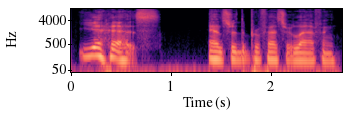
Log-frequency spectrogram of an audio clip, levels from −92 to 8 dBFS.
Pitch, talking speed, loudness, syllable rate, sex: 130 Hz, 110 wpm, -18 LUFS, 4.9 syllables/s, male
